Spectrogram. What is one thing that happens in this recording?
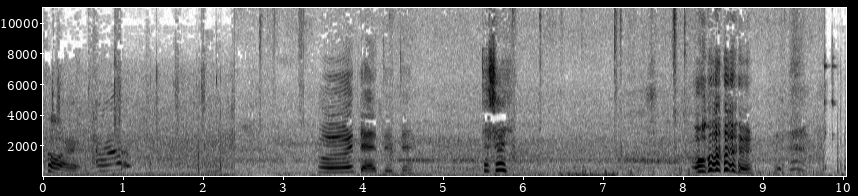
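A little girl babbles and giggles close by.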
